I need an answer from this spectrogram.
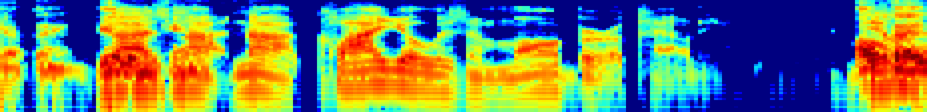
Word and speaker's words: Clio: Hey, Bap, it's pronounced Clio, not Cleo.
